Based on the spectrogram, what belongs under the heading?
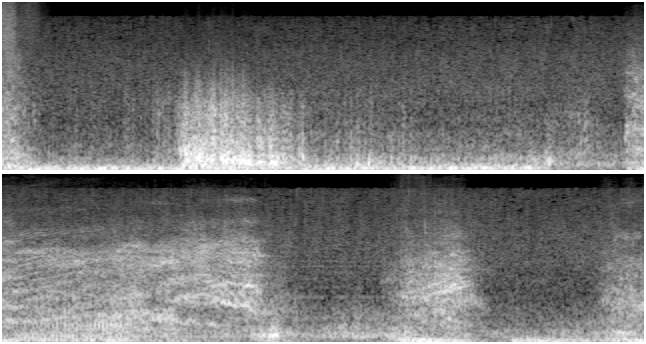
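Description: A continuous low rumble with several louder rushing surges: a heavy one about two seconds in, a longer, brighter one from about six to nine seconds, and shorter ones near the end.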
